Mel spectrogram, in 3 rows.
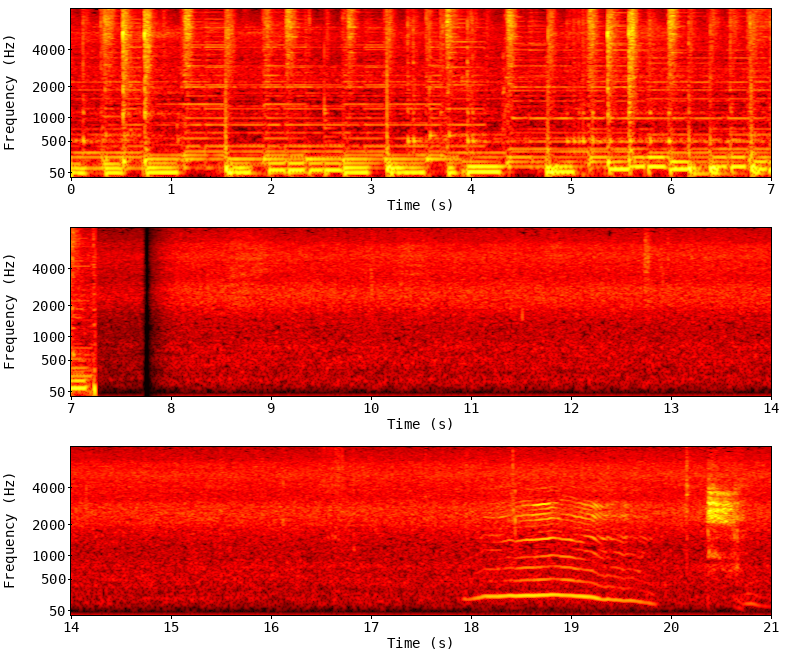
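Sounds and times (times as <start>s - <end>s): guitar music: 0.0s - 7.3s
forest stream running water: 7.0s - 21.0s.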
